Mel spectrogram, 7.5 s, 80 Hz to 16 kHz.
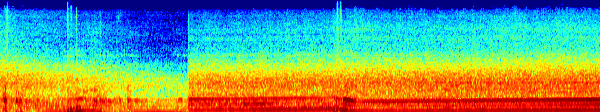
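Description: Mercedes-AMG GLC 43's 3.0-litre biturbo V6 pulling under acceleration, its note slowly rising in pitch. About four seconds in, an upshift drops the pitch, and it then climbs again. The first two seconds hold a couple of loud jolts and end at an abrupt cut.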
